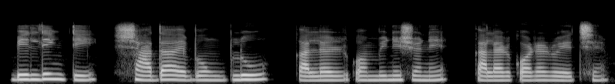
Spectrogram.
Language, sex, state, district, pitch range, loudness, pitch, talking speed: Bengali, female, West Bengal, Cooch Behar, 195-220 Hz, -17 LUFS, 200 Hz, 90 wpm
